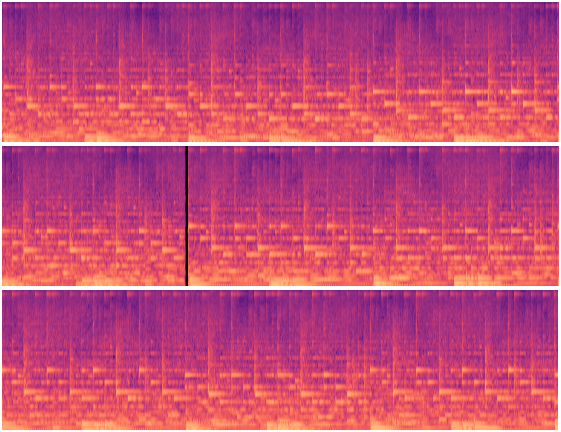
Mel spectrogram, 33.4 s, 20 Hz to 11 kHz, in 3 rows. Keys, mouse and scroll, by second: 0.3 click, 1.2 Tab, 1.7 ctrl+middle click, 2.3 Tab, 2.5 ctrl+middle click, 3.3 ctrl+b, 5.3 click, 5.6 ctrl+z, 7.2 Tab, 7.8 ctrl+a, 8.3 click, 8.7 Tab, 9.2 ctrl+b, 10.8 click, 11.1 ctrl+z, 11.6 click, 12.2 ctrl+z, 13.3 Tab, 13.9 middle click, 14.9 Tab, 15.6 ctrl+r, 15.8 click, 16.7 Tab, 17.0 ctrl+middle click, 17.4-19.2 middle drag, 19.2 ctrl+s, 19.6-21.1 middle drag, 21.1-22.4 ctrl+middle drag, 22.4 click, 22.9 ctrl+s, 23.1 ctrl+middle click, 23.7 click, 26.8 click, 27.6 shift+middle click, 28.1 ctrl+middle click, 28.7 shift+middle click, 29.4-31.3 middle drag, 31.5 click, 32.0-32.9 typing.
